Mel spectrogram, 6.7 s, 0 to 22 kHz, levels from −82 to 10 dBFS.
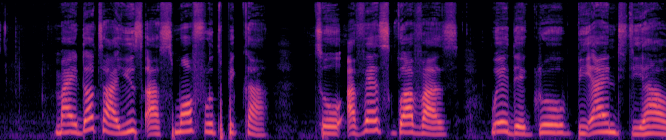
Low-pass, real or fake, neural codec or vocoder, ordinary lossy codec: none; fake; vocoder, 48 kHz, 128 mel bands, Vocos; none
